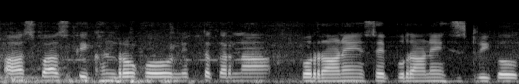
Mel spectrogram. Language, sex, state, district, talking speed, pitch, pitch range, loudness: Hindi, male, Punjab, Fazilka, 125 wpm, 170 Hz, 160-175 Hz, -17 LUFS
